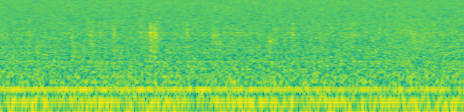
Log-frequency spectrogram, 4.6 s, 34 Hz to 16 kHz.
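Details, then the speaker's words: Philips Model 922 tube radio at first power-up before restoration: constant rushing hiss over low mains hum with scattered faint crackles; static, owner suspects a loose tube socket pin, not confirmed. "turn it up a bit I don't like the sound of that static"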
